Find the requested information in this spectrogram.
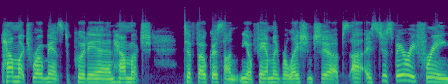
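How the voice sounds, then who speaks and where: A woman in a Southern US accent, fairly low in pitch, ordinary pitch variation, moderate pace. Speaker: author. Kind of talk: interview answer. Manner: gentle.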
